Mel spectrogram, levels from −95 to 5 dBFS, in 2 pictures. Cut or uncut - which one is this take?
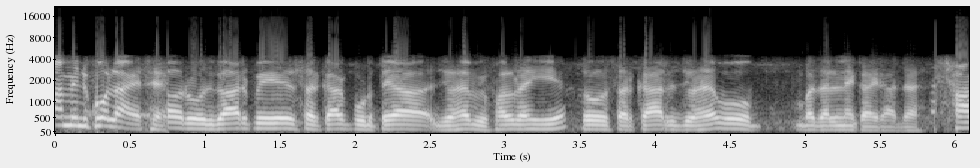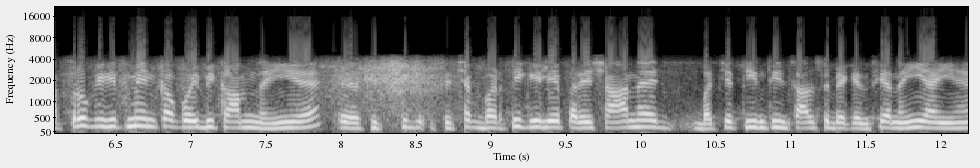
cut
